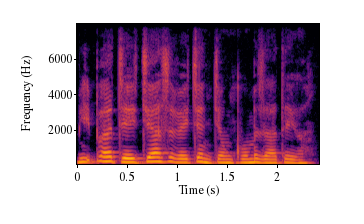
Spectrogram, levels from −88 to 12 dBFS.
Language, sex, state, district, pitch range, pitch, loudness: Wancho, female, Arunachal Pradesh, Longding, 190-230 Hz, 200 Hz, -15 LUFS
